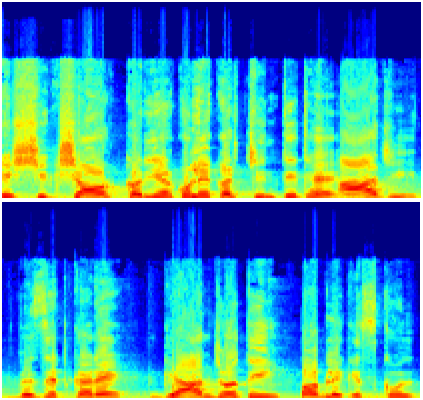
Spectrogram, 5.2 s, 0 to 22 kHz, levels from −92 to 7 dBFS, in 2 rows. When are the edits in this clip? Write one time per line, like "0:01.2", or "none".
0:02.1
